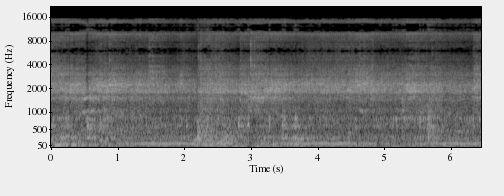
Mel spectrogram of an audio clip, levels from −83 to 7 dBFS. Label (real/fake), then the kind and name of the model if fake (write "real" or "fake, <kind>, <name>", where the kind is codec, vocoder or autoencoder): fake, vocoder, Vocos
